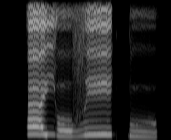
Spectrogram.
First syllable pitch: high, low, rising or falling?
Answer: high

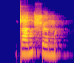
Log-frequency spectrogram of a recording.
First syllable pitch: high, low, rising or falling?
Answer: rising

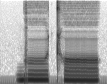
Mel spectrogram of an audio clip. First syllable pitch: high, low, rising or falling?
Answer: low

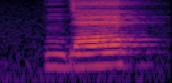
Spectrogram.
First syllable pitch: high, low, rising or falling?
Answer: rising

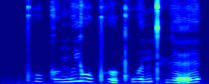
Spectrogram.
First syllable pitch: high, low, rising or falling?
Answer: falling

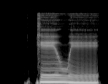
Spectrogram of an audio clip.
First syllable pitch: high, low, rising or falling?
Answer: high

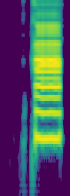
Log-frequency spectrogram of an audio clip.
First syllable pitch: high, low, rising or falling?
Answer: high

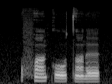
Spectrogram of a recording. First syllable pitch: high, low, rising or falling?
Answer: high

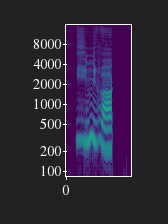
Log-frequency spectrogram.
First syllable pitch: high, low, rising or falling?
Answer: rising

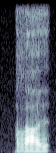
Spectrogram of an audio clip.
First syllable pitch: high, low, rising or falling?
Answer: rising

